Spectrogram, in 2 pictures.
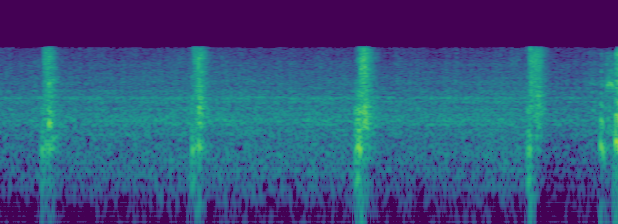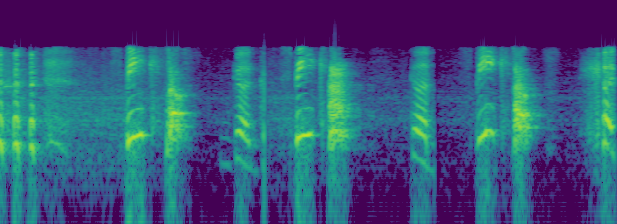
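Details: Dogs named Miet, Willow and Louis bark on the command "speak". Sharp single barks come about every one and a half seconds, then quicker overlapping barks follow. A person repeats "speak" and praises them between barks.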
